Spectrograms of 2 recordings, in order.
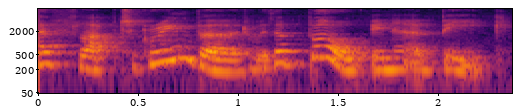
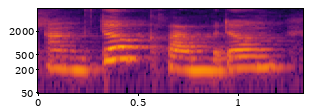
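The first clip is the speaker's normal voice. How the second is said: ordinary delivery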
